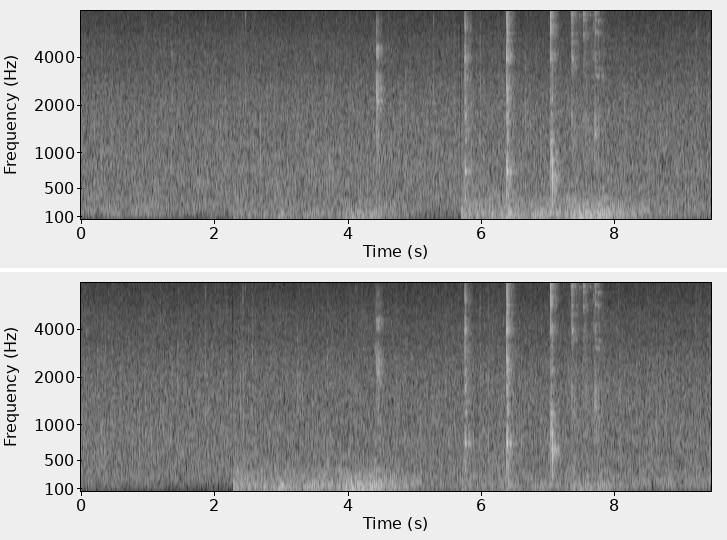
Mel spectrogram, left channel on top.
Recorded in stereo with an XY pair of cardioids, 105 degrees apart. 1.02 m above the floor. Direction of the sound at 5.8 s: Straight ahead.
